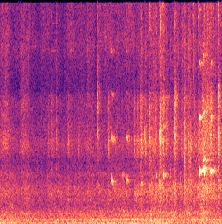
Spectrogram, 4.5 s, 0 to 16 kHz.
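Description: Mercedes-Benz Citaro C2 city bus idling at a stop, a steady low hum.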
